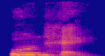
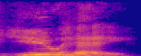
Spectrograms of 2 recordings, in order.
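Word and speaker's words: Unhei: It's pronounced Eun-hye." "Oh, it's you-hye," the boy said.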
